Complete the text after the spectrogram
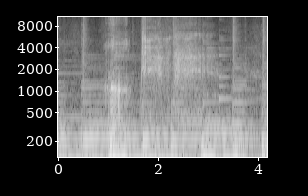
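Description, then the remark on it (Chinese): A voice imitates a little girl pretending to doze off by the sea: a few exaggerated, rumbling snores in a slow, steady rhythm, moderately loud, with soft music playing underneath and no words spoken. “小女孩蹲了下来，她想假装打瞌睡。”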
